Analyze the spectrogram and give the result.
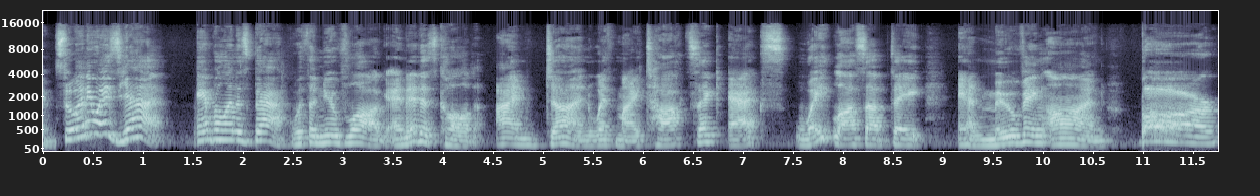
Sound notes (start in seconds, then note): none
